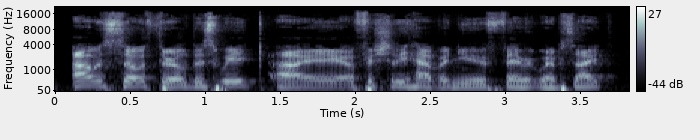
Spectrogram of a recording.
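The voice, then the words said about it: Emotional voice cracking, near tears. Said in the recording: “My voice is cracking up here. Over all the enthusiasm. ... you're close to crying”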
